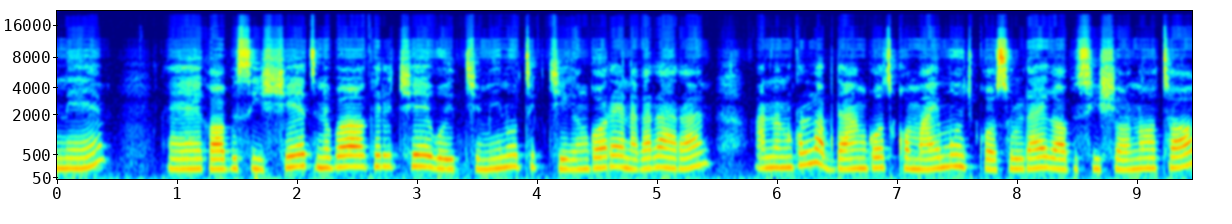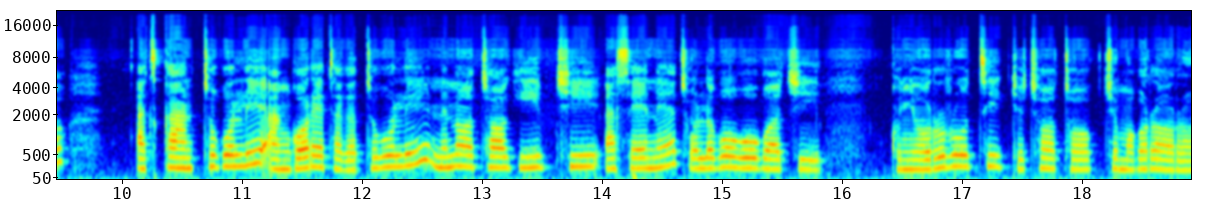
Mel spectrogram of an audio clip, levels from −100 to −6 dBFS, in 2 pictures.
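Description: Throughout the clip, the speech sounds rough and grainy. Smooth tones turn noisy. The top end still reaches about 20.2 kHz. This is likely Opus compression in its music mode. Starved bands are filled with noise, which fits a rate near 24 kbps.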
